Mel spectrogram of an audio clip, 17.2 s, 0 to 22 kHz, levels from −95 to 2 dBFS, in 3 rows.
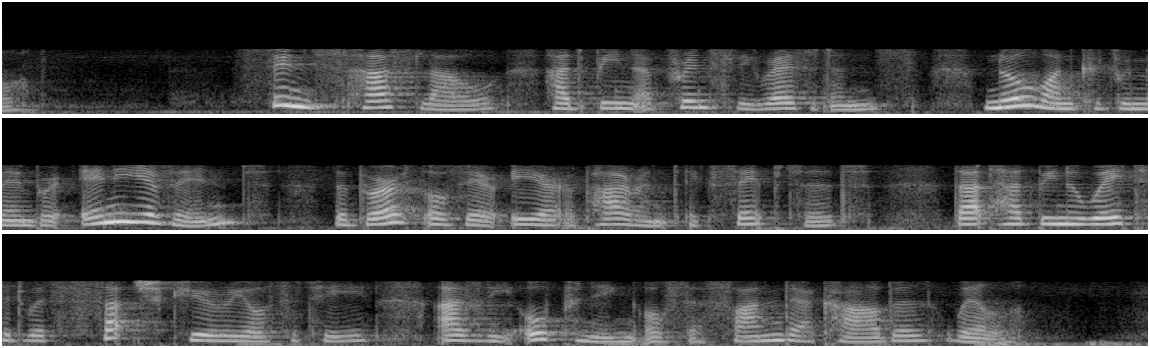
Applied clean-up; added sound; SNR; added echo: none; none; none; none.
